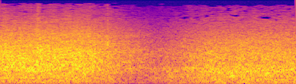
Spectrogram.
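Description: Broadcast stadium background noise, a steady hiss-like wash, that fades down about a second in at a cut between highlight clips and then comes back.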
